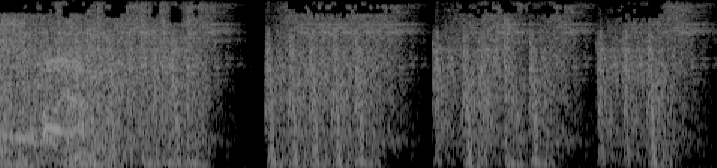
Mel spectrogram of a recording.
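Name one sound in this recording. Magic bolts crackle and zap.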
